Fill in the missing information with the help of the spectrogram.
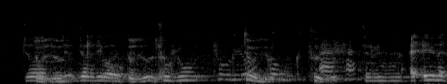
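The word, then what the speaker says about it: Cthulhu: de Lovecraft es el llamado de Chulú. Chulú, En Nadie sabe, verdad, se supone que dicen que hay un audio donde Lovecraft dice, bueno, hace la la pronunciación pronunciación. correcta. Tulu.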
